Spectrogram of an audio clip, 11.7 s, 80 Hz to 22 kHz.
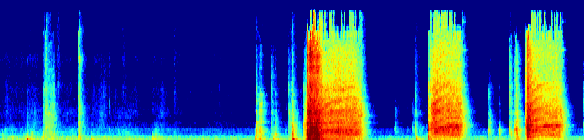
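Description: A power drill zips out 8mm bolts on a 5th-gen Camaro SS, with several loud bursts of whirring, each a second or two long, after a few quiet taps and clicks.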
